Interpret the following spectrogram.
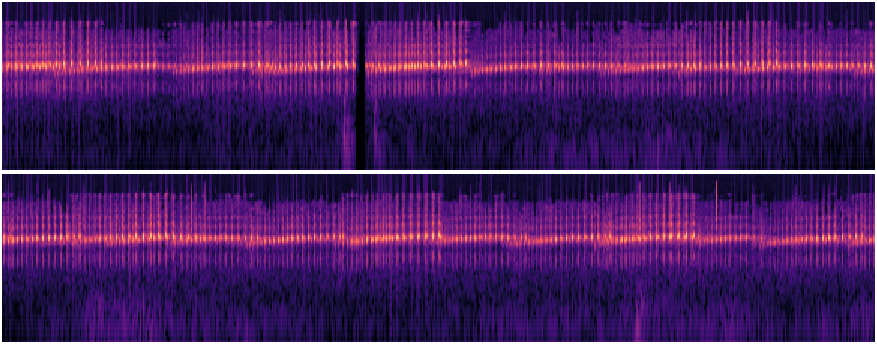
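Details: Continuous chorus of green tree frogs giving rapid pulsed, raspy trills that overlap into a steady buzzing stream, with a short sharp click near the start and soft low rumbling beneath.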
